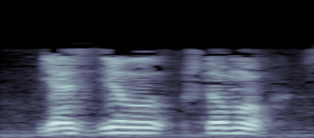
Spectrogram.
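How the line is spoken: Loud priest's voice. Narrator (Russian): сказал священник громко

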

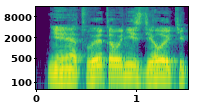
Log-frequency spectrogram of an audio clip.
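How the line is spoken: Shouting. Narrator (Russian): крикнул Джонни

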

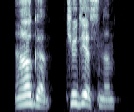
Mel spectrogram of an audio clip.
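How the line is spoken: Sighing. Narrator (Russian): Фарен вздохнул

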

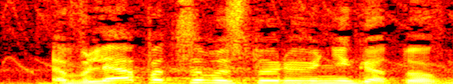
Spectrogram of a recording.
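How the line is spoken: Quick reply. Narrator (Russian): быстро ответил Иванов

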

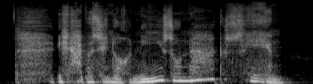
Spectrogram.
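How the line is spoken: Quiet reply. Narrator (German): erwiderte Spiegel leise

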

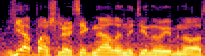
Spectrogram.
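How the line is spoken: Laughing. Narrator (Russian): рассмеялся стилет

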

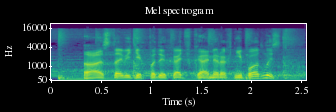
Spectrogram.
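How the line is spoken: Angry objection. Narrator (Russian): сердито возразил Хельмут

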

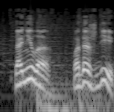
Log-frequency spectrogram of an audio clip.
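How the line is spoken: Father shouting. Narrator (Russian): крикнул отец

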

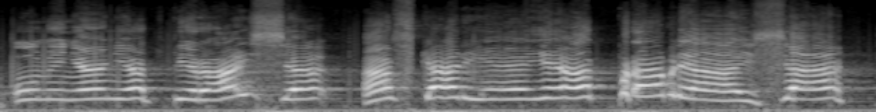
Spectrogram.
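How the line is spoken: Angry shout. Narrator (Russian): Царь со гневом закричал

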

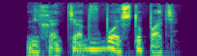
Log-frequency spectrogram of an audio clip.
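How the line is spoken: Slightly smug mutter. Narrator (Russian): с легким самодовольством пробормотал Никита

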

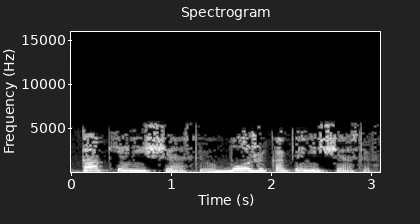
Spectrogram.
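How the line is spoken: Moaning. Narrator (Russian): простонал

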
